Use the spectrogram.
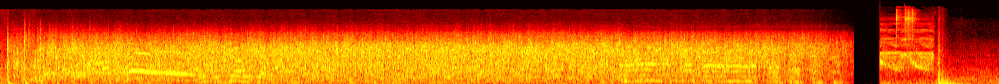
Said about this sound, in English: Okay. Cue the clap now.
